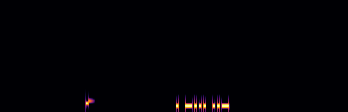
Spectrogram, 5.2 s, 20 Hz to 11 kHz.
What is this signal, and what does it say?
Morse code, heard as a keyed tone, about 34 wpm, 700 Hz. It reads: EBU
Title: All Cut Numbers - 3-Digit 35wpm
